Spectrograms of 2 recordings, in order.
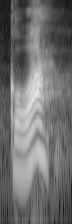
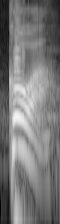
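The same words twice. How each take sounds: First: The stress is on the second syllable. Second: The stress is on the first syllable. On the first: The speaker calls it wrong. "si fuese la vocal tónica o la fuerte, la A diría" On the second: The speaker calls it right. "en esta palabra la sílaba fuerte es O"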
